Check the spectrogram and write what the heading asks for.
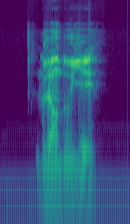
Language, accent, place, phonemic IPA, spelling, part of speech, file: French, France, Lyon, /ɡlɑ̃.du.je/, glandouiller, verb, LL-Q150 (fra)-glandouiller.wav
- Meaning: to do nothing; to bum around all day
